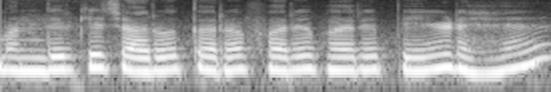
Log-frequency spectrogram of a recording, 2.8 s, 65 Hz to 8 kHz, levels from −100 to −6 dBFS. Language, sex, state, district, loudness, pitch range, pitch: Hindi, female, Haryana, Charkhi Dadri, -13 LUFS, 205-215 Hz, 210 Hz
